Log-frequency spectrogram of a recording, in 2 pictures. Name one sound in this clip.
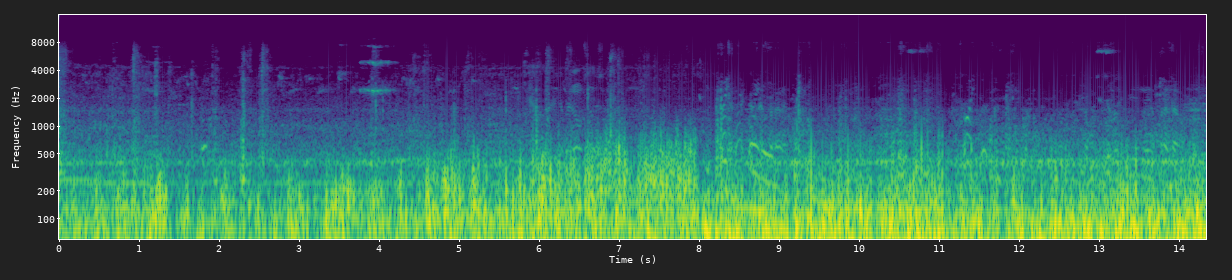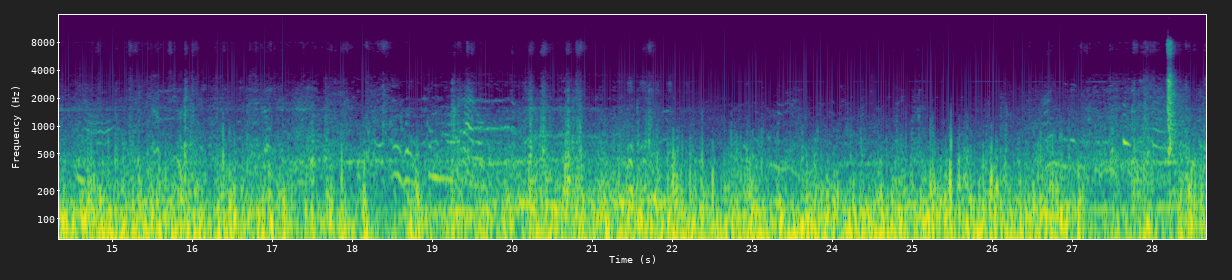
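A mountain coaster sled rumbles and rattles steadily along its metal track.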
